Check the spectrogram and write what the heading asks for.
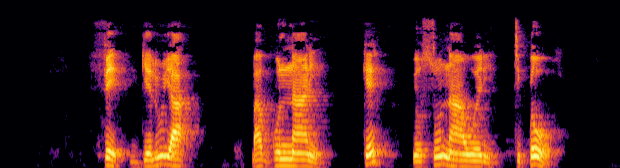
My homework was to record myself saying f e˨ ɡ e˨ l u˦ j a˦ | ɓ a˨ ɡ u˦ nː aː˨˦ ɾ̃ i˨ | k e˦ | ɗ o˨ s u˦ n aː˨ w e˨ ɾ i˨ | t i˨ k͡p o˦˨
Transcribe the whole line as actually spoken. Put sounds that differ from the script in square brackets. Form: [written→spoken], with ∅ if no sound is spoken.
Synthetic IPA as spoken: f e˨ ɡ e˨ l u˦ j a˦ | ɓ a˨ ɡ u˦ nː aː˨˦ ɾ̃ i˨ | k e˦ | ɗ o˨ s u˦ n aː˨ w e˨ ɾ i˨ | t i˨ k͡p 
